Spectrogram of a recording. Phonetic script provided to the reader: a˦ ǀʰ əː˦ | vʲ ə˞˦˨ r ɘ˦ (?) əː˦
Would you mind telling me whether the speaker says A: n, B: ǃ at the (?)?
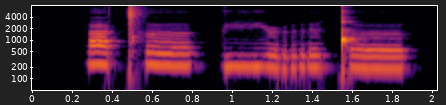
B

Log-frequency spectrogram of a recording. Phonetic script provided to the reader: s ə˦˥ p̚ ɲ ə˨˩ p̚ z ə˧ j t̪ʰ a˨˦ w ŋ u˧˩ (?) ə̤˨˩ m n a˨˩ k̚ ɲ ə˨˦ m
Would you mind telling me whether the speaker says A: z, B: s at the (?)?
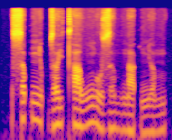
A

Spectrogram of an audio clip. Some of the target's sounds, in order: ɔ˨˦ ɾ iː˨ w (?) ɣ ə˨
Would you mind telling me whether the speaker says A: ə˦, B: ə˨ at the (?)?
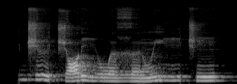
B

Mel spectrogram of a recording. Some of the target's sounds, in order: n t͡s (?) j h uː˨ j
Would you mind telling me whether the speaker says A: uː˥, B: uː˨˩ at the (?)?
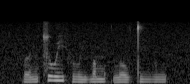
A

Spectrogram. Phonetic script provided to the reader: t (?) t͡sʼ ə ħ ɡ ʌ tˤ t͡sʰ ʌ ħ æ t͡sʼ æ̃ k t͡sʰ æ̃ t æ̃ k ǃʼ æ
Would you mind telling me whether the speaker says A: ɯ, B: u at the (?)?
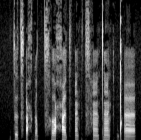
A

